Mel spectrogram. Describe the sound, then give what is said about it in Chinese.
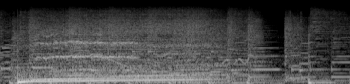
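A car brakes hard with a loud, sustained tire screech, a rising whine that holds for about two seconds before cutting off, followed by a short rumble and a thump. No one speaks. “那你他妈还踩着油门不放， 赶紧刹车啊！”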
